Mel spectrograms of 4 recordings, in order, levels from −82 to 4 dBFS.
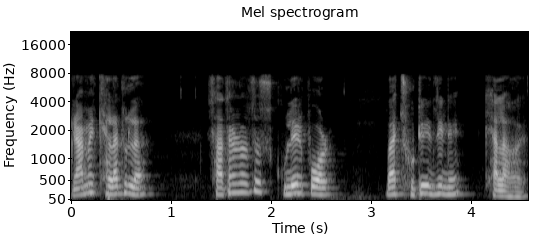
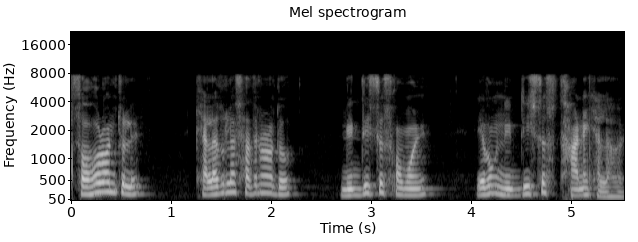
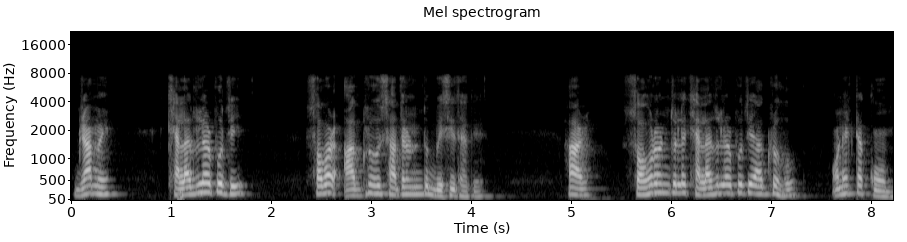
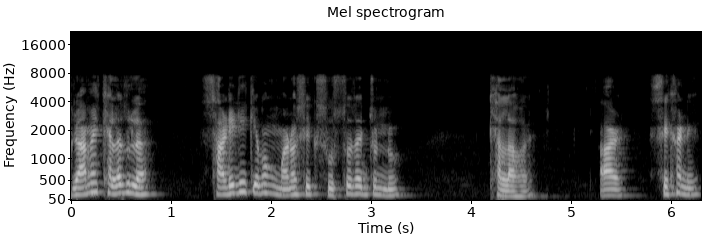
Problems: none marked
